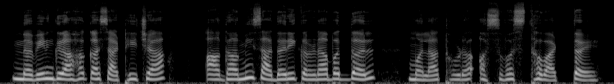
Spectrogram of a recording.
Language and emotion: Marathi, fearful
